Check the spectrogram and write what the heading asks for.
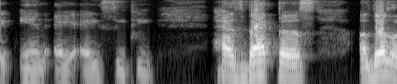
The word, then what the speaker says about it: NAACP: Yeah, the lady that I talked to, because I said something about NAACP, and she was like, "Yeah, well, we don't say NAACP, we say NAACP," and I was like, "Oh, okay.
